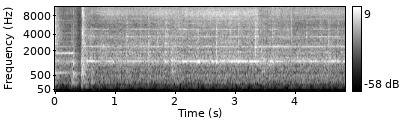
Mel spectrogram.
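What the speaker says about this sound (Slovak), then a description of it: "Tuto je ten prvý spôsob, kedy nám tlačiareň vytlačí štítky v dávke." A Zebra GX430t thermal transfer label printer runs a batch of labels, giving a steady mechanical whir with faint ticking throughout and a sharp click near the start; no talking.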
